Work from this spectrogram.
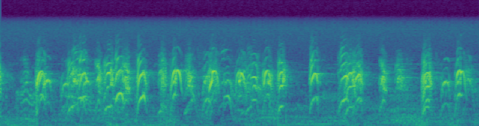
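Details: A group of Pomeranians attacking a rugby ball, yipping in rapid short bursts, several high squeaky yelps a second layered with whines and growls, outdoors.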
